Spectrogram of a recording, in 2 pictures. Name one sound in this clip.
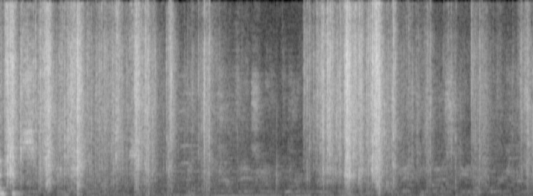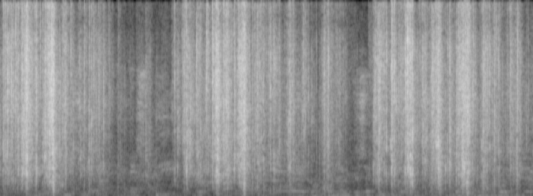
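Foil wrappers crinkle and tear open.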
